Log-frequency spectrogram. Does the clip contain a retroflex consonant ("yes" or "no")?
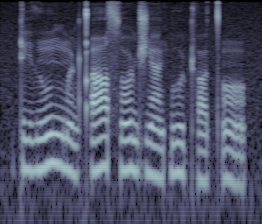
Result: yes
